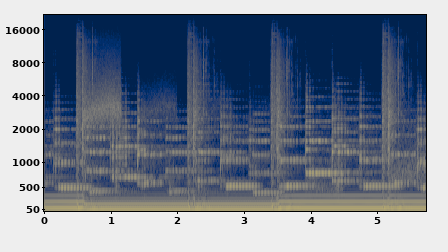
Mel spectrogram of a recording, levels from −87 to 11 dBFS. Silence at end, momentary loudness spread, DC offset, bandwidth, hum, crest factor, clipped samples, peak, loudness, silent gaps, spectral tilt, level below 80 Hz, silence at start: 0 s; 3 LU; under 0.1%; 13.5 kHz; none; 12 dB; under 0.1%; -10 dBFS; -24 LUFS; none; -6 dB/octave; -22 dBFS; 0 s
